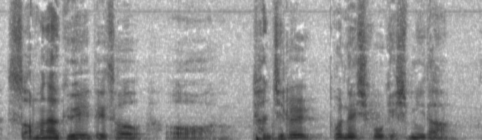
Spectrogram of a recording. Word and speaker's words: 서머나: 오늘의 말씀 요한계시록 2장 8절에서부터 11절까지는 유명한 그 서머나 교회에 대해서 편지를 보내시고 계십니다. 서머나 교회, 서머나라는 말은 아마 익숙하지는 않을 겁니다. 서머나가 영어식 발음이지만 예를 들어서 스미르나라고 읽는 데들도 꽤 있습니다.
